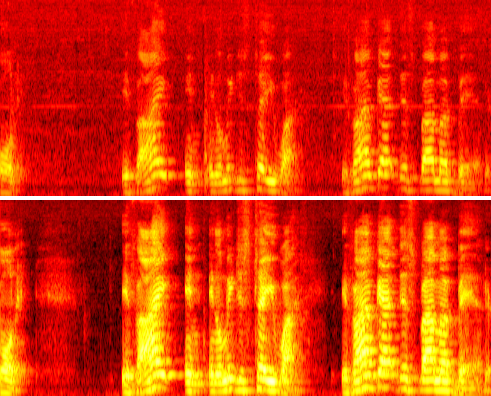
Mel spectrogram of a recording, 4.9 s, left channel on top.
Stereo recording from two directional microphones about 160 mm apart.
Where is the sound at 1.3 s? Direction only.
35° left (ahead or behind).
